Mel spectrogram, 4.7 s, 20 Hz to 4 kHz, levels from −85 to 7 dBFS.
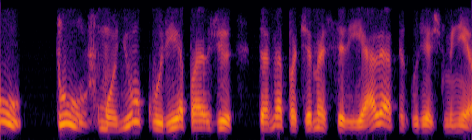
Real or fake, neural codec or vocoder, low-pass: real; none; 3.6 kHz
